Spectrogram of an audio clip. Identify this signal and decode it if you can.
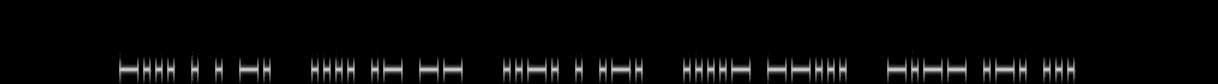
Morse code, heard as a keyed tone, about 20 wpm, 700 Hz. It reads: BEEN HAM FER 47 YRS
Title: Practice QSO - Exchange 3 - More Info - 20wpm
